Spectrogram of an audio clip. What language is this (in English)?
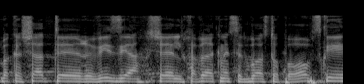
Hebrew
